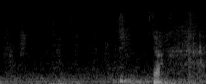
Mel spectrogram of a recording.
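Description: Quiet room tone in a classroom, with a man's brief 'yeah' near the end.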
